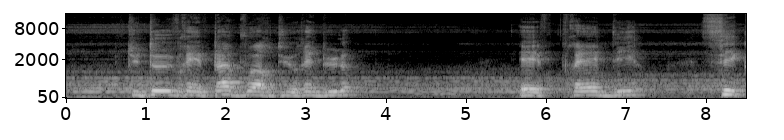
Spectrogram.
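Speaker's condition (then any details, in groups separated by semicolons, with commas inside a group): Multiple sclerosis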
